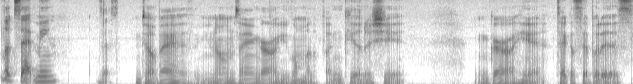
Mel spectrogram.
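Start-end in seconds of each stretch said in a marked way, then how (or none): 1.8-7.9 put-on rough, creaky, stoned-sounding voice. Retelling how a high friend offered a drink before going on stage: imitating Denzel high. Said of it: "with his high ass".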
